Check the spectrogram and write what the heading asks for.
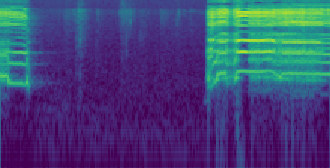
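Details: Crowing Leghorn rooster, the end of one crow, a silent gap, then a loud, harsh, sustained crow starting abruptly.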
